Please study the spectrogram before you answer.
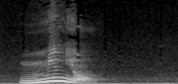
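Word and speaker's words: mignon: say it is million the pronunciation is minion minion which means cute not this one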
